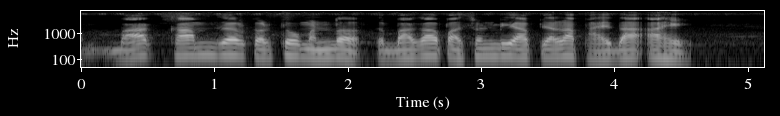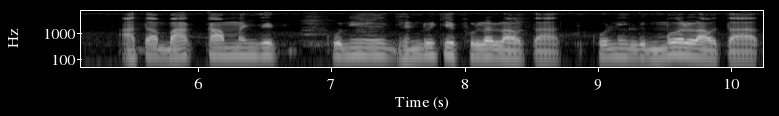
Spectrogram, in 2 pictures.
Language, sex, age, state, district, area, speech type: Marathi, male, 60+, Maharashtra, Wardha, rural, spontaneous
